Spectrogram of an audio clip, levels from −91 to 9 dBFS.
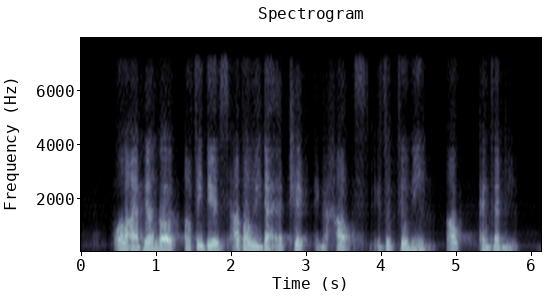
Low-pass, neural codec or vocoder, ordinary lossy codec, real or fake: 7.2 kHz; codec, 16 kHz, 0.5 kbps, FreqCodec, smaller model; none; fake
